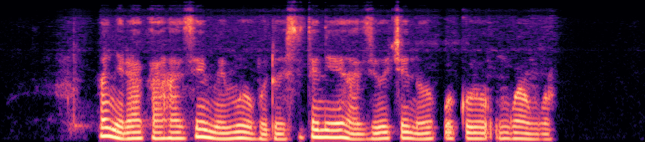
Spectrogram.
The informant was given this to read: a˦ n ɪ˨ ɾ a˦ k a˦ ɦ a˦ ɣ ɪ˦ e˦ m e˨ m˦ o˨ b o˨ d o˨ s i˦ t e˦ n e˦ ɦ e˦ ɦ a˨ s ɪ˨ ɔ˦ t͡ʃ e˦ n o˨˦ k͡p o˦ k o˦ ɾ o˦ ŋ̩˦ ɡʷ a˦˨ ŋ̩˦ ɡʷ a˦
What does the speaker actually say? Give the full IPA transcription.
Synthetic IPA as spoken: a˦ ɲ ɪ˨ ɾ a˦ k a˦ ɦ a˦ z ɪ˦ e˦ m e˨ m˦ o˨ b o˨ d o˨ s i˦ t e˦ n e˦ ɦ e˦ ɦ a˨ z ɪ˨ o˦ t͡ʃ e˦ n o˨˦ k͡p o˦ k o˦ ɾ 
